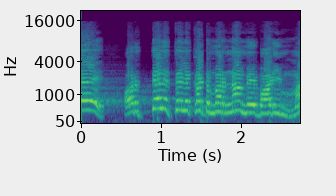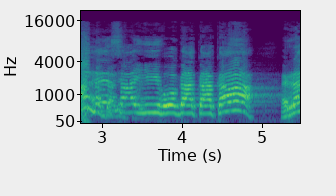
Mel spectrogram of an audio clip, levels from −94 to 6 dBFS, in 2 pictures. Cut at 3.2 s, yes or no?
yes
